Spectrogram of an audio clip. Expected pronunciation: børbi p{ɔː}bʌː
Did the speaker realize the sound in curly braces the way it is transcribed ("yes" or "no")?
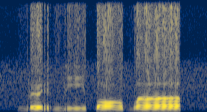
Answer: yes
